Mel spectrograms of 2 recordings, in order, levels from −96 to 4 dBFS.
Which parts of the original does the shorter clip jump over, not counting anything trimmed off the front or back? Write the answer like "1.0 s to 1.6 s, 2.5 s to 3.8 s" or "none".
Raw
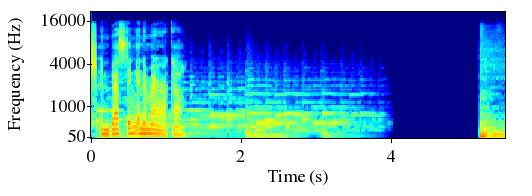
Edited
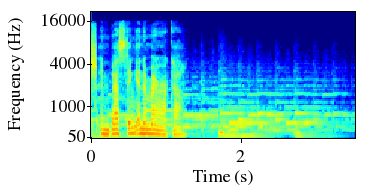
1.2 s to 1.6 s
